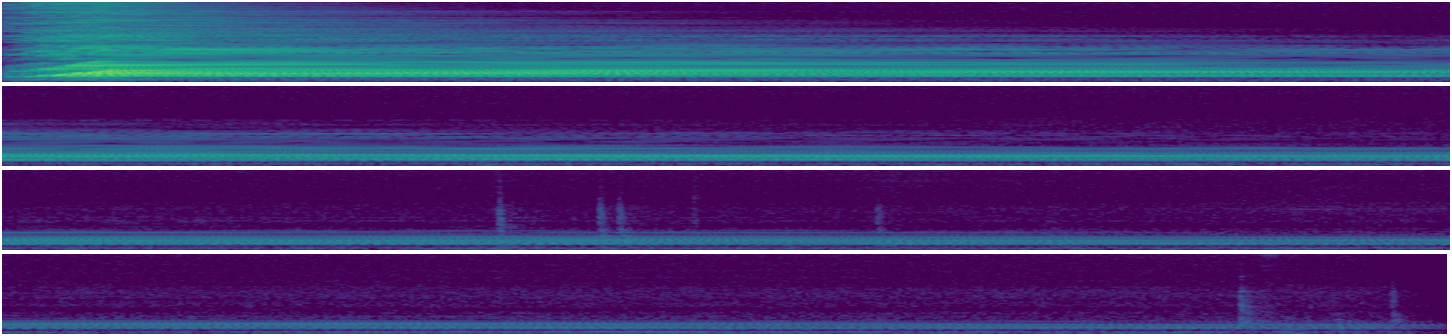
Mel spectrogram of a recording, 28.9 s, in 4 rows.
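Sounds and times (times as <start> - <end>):
strings: 0.0 - 6.0
piano: 0.0 - 28.9.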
